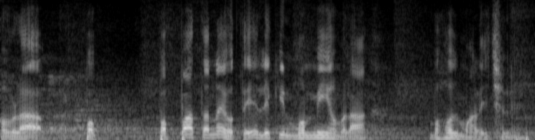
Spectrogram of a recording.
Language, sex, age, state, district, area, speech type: Maithili, male, 60+, Bihar, Purnia, urban, spontaneous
